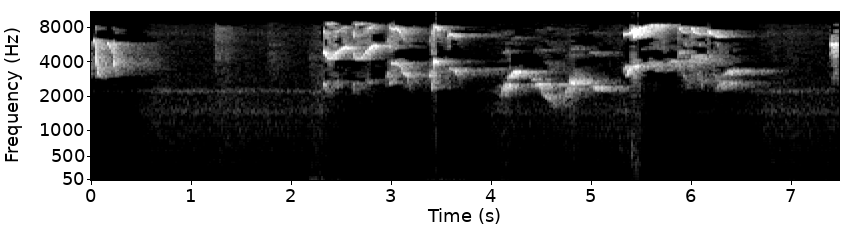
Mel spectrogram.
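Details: Orange-headed thrush, a competition bird that won first place at the Royal Cup, singing in a 'gacor teler doyong' style: high whistled and varied phrases with slurred notes after a quiet opening, plus brief clicks.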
